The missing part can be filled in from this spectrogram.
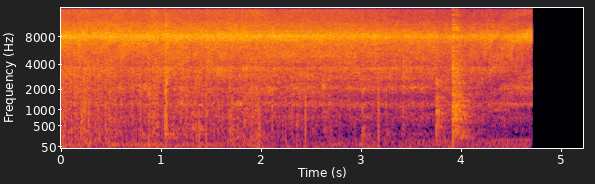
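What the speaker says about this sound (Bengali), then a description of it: "দিয়ে দিলাম পেঁয়াজটাকে আমি একটু হালকা করে ভেজে নেব" Onion frying lightly in a pan for a bata fish curry, a continuous soft hiss and sizzle with occasional small clicks of stirring, steady and moderately quiet until it cuts off abruptly near the end.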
